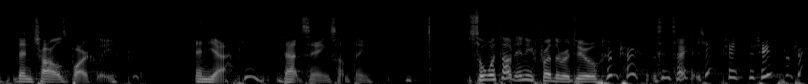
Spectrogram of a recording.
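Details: Adult male with Tourette syndrome whose symptoms mainly show when speaking, plus a stated stutter; vocal tics with repeated words under his breath; vocal tics with stutter-like disfluency (Tourette syndrome).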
